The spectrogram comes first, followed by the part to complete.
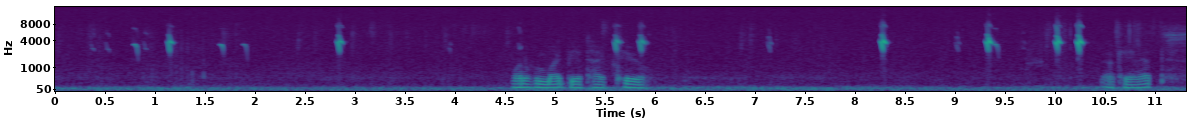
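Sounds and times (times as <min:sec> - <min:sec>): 
type 5 birds giving sharp high chip calls: 0:00.2 - 0:02.0, 0:02.6 - 0:03.1, 0:03.8 - 0:06.1, 0:08.1 - 0:11.3
speech: 0:04.6 - 0:06.0, 0:10.5 - 0:11.3.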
